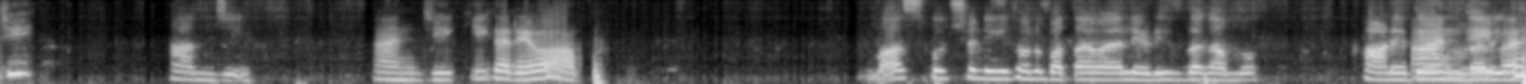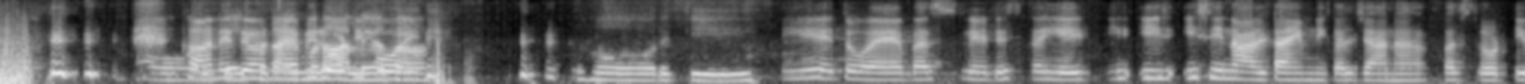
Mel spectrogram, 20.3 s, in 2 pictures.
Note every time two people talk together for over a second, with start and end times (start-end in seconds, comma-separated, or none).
11.4-13.0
